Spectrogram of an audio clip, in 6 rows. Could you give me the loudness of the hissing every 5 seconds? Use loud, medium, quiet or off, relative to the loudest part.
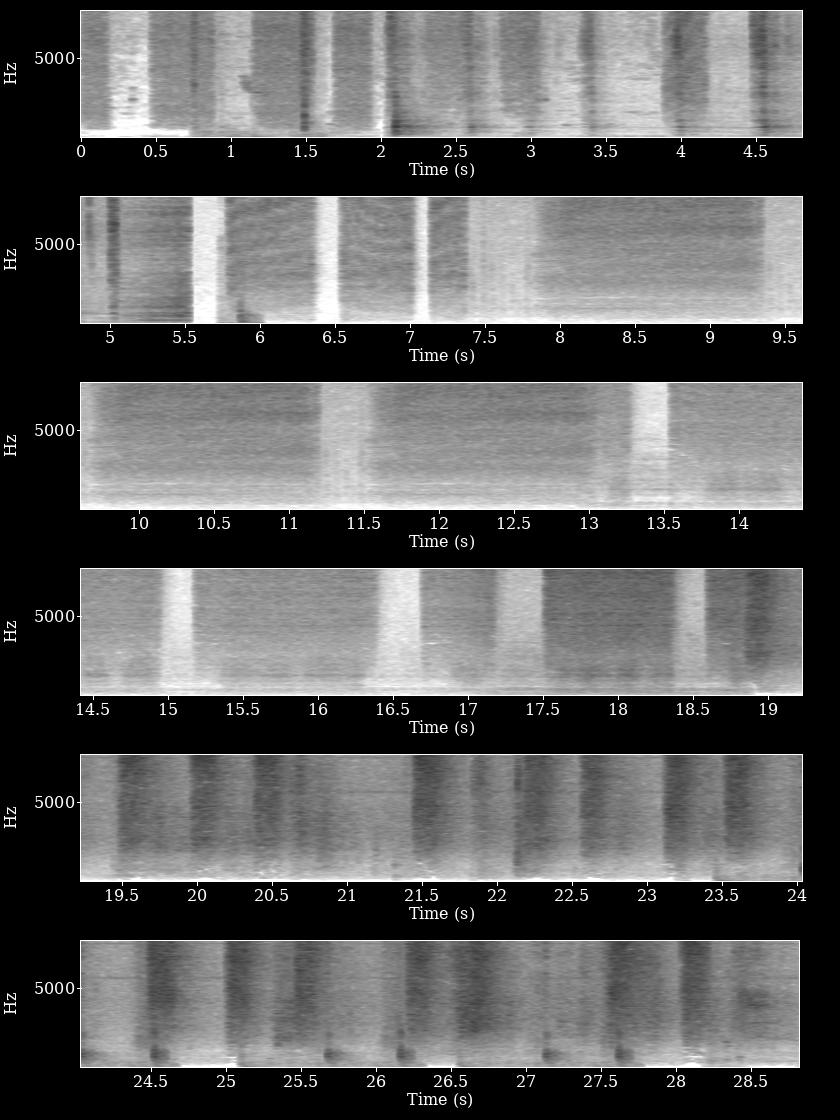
quiet, quiet, quiet, medium, loud, loud.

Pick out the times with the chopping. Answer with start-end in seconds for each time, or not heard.
0.7-6.0, 23.2-28.4.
